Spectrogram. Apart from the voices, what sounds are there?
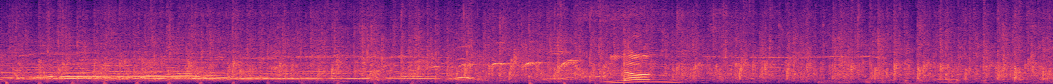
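audience applause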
